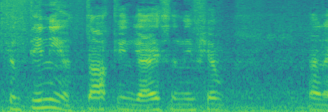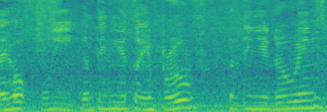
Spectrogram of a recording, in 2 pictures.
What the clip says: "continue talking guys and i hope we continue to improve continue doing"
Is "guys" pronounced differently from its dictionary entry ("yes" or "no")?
yes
